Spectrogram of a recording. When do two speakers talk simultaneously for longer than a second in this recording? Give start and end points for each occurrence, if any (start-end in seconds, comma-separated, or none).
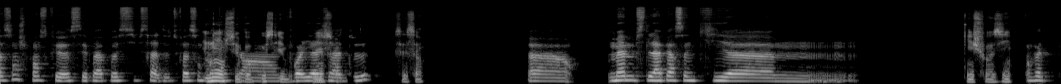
2.1-3.4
